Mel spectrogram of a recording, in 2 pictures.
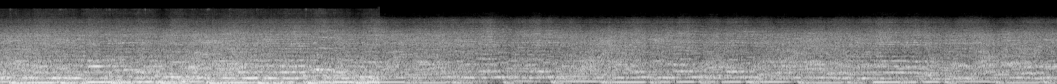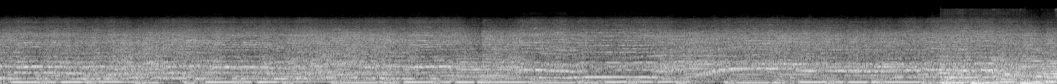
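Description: Loud church praise music with a walking bass line and singing. The sound drops a little in level about four seconds in.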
